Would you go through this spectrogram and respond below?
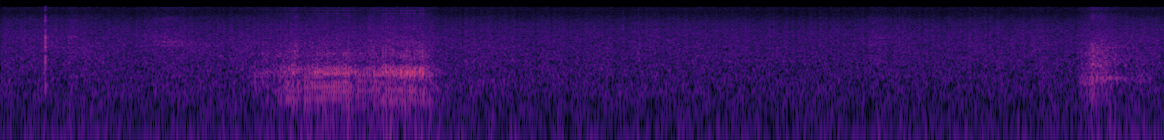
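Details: A Brussels Griffon dog asleep in his favorite position gives one short, buzzing snore followed by a faint snort: small dog snoring.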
